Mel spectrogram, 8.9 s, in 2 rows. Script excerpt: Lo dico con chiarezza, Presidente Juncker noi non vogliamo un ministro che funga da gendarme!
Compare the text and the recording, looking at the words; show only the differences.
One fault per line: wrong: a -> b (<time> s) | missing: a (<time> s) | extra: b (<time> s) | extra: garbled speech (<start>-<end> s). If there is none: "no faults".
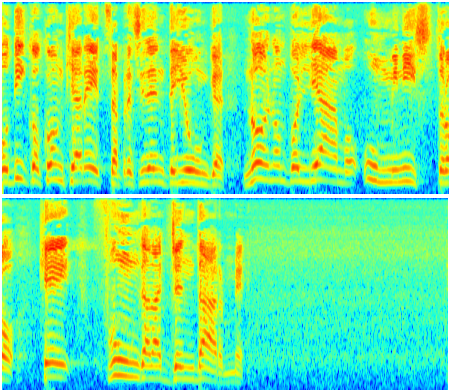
no faults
